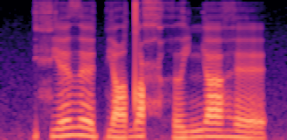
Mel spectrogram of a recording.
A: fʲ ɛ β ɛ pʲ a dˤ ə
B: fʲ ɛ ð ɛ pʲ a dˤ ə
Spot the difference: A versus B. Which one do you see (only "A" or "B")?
B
